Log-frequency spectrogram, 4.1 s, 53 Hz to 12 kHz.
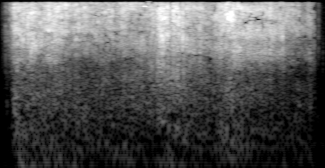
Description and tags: rustle.paper Tear 8
recordings of various rustling sounds with a stereo Audio Technica 853A
scratch, rustle, noise, cruble, rip, tear, paper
